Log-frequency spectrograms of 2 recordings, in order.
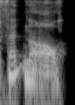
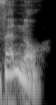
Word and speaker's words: fentanyl: By the way, he doesn't even say it right. He says fentanyl. It's fentanyl, Joe, and it's killing people, and you don't give a damn.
